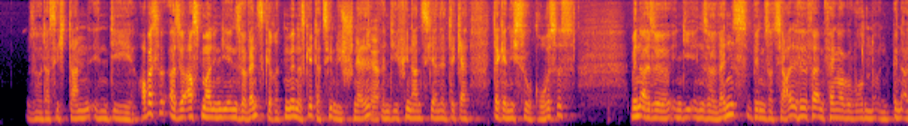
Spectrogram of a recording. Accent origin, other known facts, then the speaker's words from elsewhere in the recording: Dresden, Saxony, Germany; accent: Saxon; also born or lived in Dessau; Aber seit 1965 bin ich Dresdner. Also ich bin schon ein richtiger, echter Dresdner und liebe diese Stadt auch ungemein.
